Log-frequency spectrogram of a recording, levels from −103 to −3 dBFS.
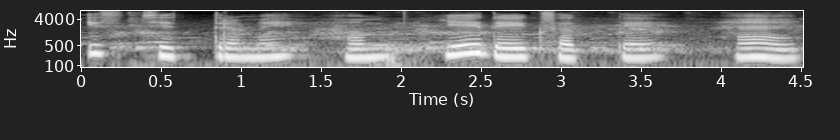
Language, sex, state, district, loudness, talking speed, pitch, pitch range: Hindi, female, Bihar, Kaimur, -15 LUFS, 105 wpm, 200 Hz, 190-210 Hz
